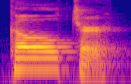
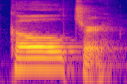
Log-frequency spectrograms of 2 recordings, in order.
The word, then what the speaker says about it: culture: In American English, the ending often sounds like chur.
